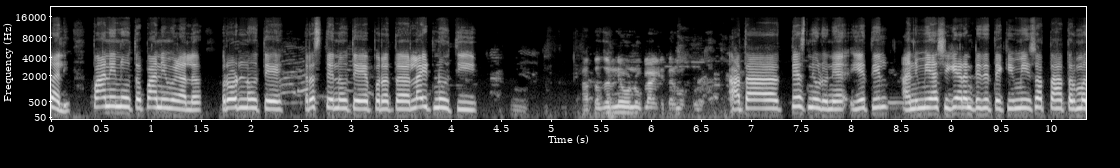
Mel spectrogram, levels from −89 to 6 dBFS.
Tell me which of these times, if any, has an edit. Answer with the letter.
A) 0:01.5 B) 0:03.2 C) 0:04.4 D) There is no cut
D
